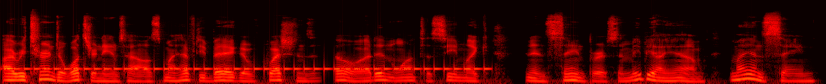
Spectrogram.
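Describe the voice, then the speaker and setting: A man's voice: lowish voice, normal speed. A man hosting a gaming video, reading a visual novel aloud in a mock-dramatic way and breaking off for joking asides. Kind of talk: comic read-aloud of game text with joking asides. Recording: music playing behind. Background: loud background music.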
